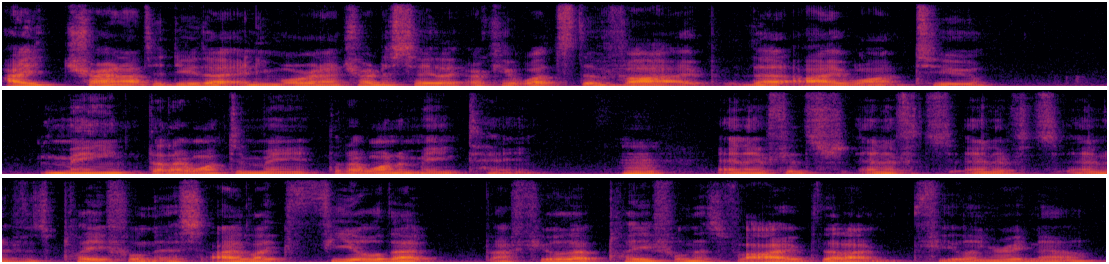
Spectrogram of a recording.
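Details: Stuttering in a podcast guest who stutters, with part-word and phrase repetitions.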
